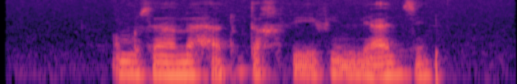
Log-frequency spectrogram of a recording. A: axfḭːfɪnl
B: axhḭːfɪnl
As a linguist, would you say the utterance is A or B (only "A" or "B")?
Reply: A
